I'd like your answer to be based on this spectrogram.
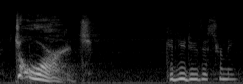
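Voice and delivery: "George" called out first with a falling tone, the rest lighter; stress on George. Shown as a demonstration. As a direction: lean on "George", then ease through the request. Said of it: "I emphasize George".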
